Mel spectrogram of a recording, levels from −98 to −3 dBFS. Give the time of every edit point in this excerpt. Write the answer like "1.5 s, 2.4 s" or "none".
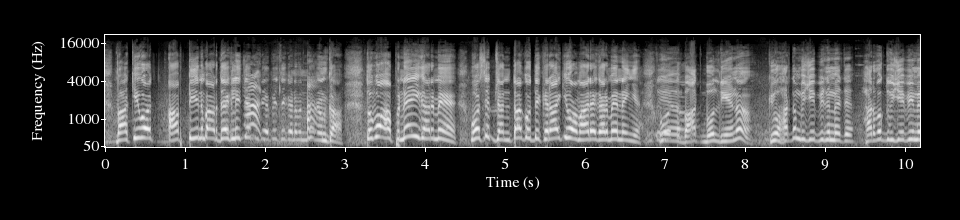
6.9 s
